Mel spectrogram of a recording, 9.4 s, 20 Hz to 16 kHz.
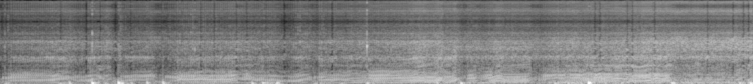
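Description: AJP SPR 310 enduro bike's engine under way, the revs rising and falling repeatedly as it pulls through the gears. Scattered sharp thumps come through as the bike rides over rough ground, one heavier knock in the second half.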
